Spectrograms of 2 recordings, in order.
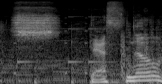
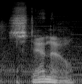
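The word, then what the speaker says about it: Stheno: Stethno? No, that wasn't even how you say it. Steno.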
